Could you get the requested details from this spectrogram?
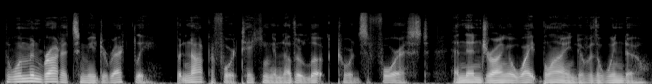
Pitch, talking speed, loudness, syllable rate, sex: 95 Hz, 230 wpm, -20 LUFS, 6.4 syllables/s, male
